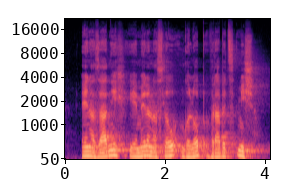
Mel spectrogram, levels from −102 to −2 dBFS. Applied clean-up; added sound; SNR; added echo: none; none; none; none.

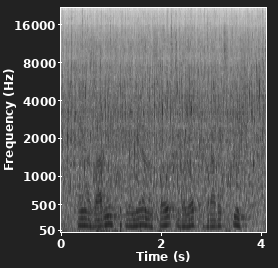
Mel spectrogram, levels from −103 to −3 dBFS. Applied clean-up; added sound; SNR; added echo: none; Stream; 1 dB; none.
